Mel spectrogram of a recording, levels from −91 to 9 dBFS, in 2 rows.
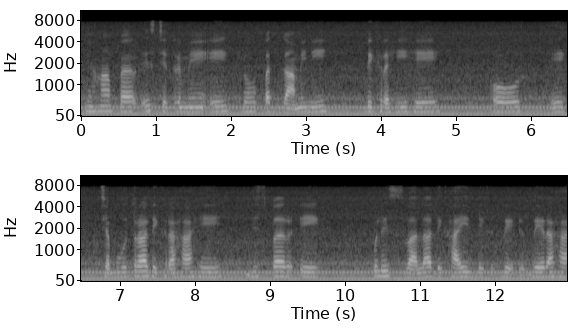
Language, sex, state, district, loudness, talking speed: Hindi, male, Uttar Pradesh, Jyotiba Phule Nagar, -30 LUFS, 120 wpm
